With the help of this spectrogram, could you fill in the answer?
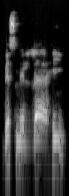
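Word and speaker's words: بسم الله: Together, the article Al becomes silent and becomes Bismillah. And there's a kasra here, makes it Allahi. Bismillahi.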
